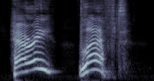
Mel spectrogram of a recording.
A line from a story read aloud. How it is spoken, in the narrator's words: Murphy screamed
